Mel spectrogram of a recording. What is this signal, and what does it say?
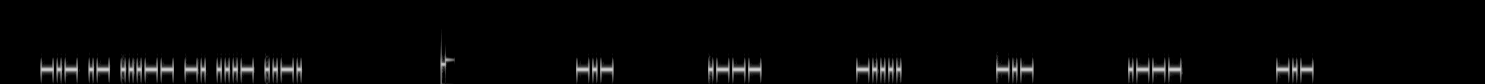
Morse code, heard as a keyed tone, about 32 wpm, spaced as for 13 wpm, 700 Hz. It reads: KA3NVF KJ6KJK
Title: USA Call Signs - 6 Characters - 8x Character Spacing - 30wpm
